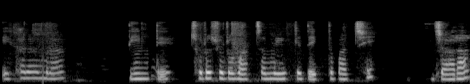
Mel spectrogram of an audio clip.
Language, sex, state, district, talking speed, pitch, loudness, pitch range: Bengali, female, West Bengal, Malda, 140 wpm, 260 Hz, -24 LUFS, 245-275 Hz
